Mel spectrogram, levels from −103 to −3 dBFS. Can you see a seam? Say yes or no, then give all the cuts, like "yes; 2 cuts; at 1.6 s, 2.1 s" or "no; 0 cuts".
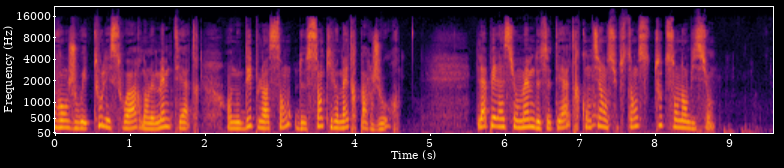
no; 0 cuts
